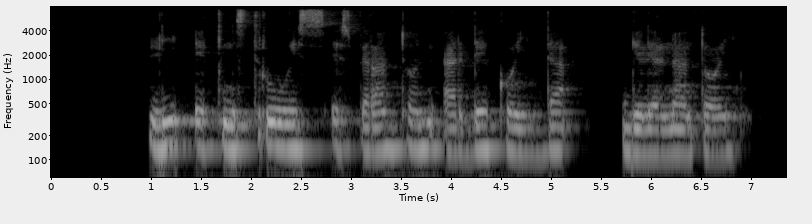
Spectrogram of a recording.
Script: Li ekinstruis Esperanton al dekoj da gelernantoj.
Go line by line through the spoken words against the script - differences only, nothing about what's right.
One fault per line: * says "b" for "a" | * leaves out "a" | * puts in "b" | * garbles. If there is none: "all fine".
all fine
